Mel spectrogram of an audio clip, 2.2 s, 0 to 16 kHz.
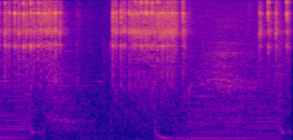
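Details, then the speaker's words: Shimano Deore 6010 rear freehub, about 2,500 km, just reassembled with fresh grease after the bearing race nut was threaded back in, spun by hand: a quick, even run of light ratchet ticks with no grinding or drag, so the freehub is healthy. "now I'm using my tool it's on its place clicking beautifully very very good"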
